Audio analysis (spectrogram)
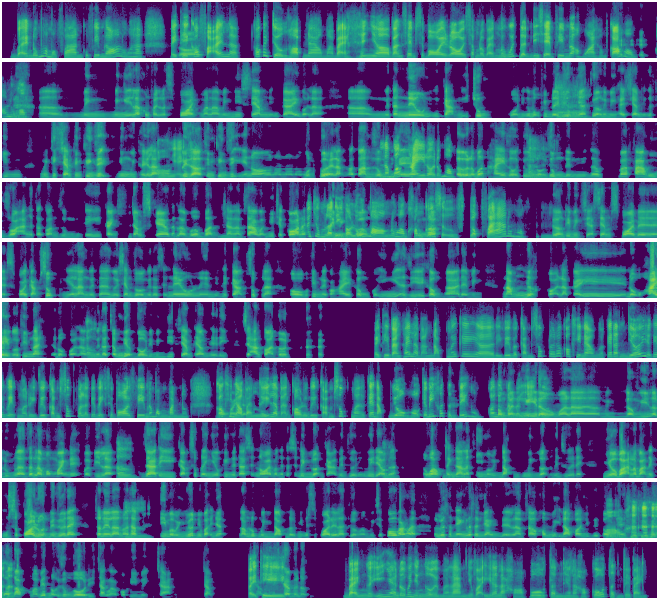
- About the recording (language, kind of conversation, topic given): Vietnamese, podcast, Bạn nghĩ sao về việc mọi người đọc nội dung tiết lộ trước khi xem phim?
- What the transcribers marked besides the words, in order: other background noise; tapping; laughing while speaking: "bạn nhờ"; in English: "spoil"; laugh; in English: "spoil"; in English: "jumpscare"; in English: "spoil"; in English: "spoil"; chuckle; in English: "review"; in English: "review"; in English: "spoil"; in English: "review"; laugh; in English: "spoil"; in English: "spoil"; chuckle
